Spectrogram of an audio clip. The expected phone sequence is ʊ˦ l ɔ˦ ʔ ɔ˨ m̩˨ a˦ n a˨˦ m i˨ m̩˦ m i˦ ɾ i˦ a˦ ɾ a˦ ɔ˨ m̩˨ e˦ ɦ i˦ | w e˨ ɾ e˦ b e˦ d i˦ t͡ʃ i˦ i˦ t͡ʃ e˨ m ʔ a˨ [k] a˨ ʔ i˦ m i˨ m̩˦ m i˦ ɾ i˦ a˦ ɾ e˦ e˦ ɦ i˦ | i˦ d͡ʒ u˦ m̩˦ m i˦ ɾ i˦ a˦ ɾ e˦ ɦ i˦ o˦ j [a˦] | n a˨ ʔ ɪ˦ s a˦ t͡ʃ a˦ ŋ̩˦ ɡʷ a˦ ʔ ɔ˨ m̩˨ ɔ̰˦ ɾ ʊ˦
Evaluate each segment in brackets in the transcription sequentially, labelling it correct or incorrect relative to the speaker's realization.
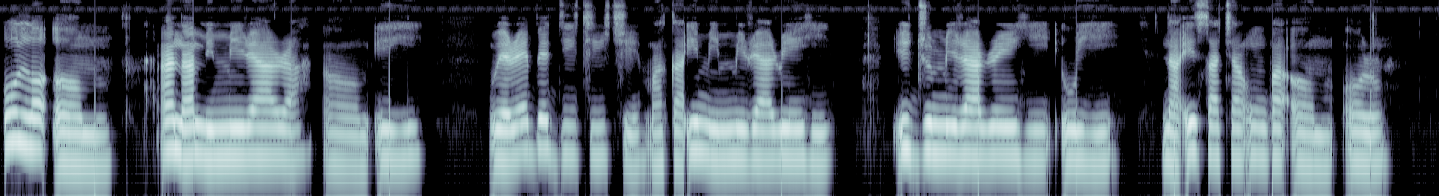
correct, incorrect: i˦

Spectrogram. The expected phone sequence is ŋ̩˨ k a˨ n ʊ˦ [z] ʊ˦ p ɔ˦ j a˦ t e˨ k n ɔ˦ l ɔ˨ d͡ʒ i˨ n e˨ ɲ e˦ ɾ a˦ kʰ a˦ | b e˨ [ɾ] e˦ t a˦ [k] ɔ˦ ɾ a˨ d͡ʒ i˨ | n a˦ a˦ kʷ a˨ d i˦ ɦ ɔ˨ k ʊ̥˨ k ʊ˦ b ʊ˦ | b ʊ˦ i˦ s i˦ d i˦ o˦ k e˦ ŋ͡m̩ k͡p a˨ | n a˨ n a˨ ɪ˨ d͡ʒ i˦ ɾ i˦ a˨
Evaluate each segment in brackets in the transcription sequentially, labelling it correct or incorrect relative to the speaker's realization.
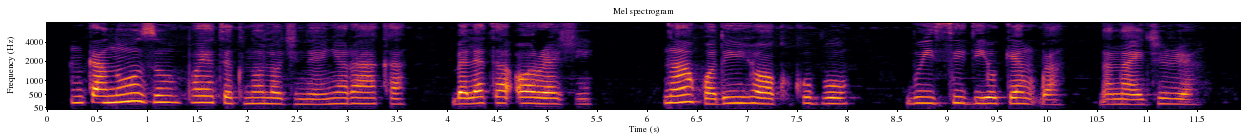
correct, incorrect: l, incorrect: ʔ

